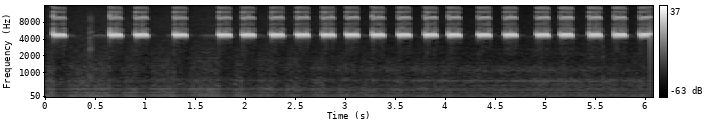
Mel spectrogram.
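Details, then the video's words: Field cricket (Gryllus campestris) singing: a steady series of short, high, metallic chirps, about three to four each second, each chirp a quick cluster of pulses, over a faint low background hum. "пение сверчка"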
